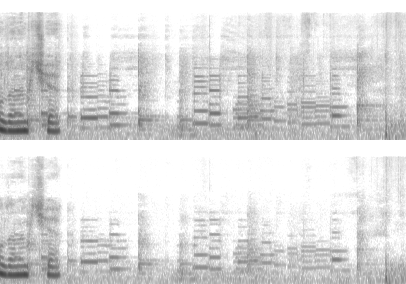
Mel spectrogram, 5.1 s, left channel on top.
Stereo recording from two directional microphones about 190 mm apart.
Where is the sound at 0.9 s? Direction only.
25° left (ahead or behind).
